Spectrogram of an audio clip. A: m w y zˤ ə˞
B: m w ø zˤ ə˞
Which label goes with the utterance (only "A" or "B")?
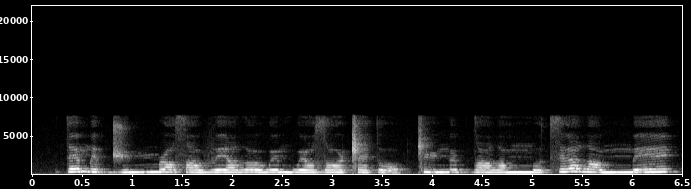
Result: B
